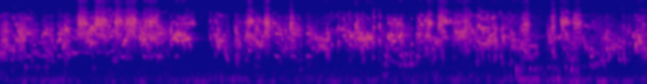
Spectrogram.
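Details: Budgerigars warble as they feed in rushing, high-pitched, buzzy phrases. The song breaks briefly near the middle, and soft low rustling is heard toward the end.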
